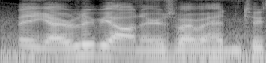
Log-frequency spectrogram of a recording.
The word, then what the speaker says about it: Ljubljana: Yep, that pronunciation. Ljubljana. There you go, Ljubljana is where we're heading to.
